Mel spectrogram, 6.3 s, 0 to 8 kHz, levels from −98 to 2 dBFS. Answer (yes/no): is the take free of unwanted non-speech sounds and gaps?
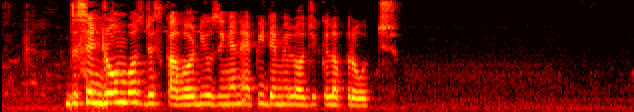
yes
